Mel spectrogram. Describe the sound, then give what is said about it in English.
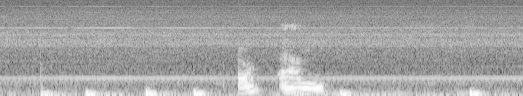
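A vacuum cleaner runs with a steady, muffled motor drone and a faint high whine throughout, with a few soft thumps and a brief voice partway through. “I wonder if the vacuuming is fucking with this.”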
